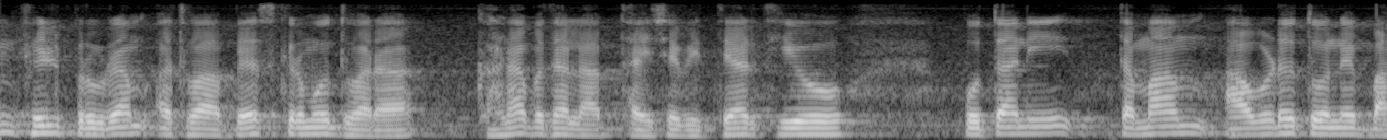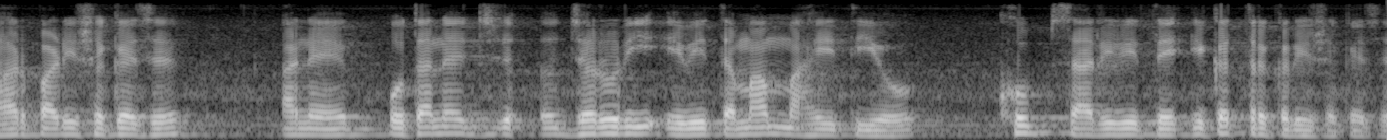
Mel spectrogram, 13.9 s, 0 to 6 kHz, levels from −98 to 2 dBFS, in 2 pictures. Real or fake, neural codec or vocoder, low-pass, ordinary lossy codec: real; none; 5.4 kHz; none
